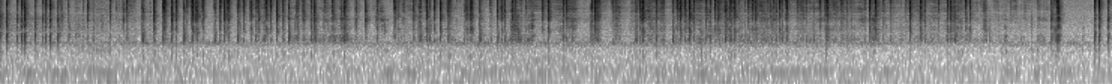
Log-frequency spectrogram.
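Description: Long nails tap rapidly on the plastic shell and aluminum base of a small white Apple Magic Mouse held above a wooden table. The result is a steady stream of crisp, bright clicking taps that stop dead with no ring and carry very little low end.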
